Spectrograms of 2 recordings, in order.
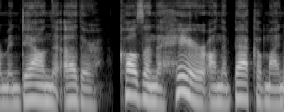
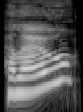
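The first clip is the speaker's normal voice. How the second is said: high, louder call into the empty stairwell; uneasy hello; nervous call; 8 semitones higher, 6 dB louder than usual. Acted. Calling up dark stairwell.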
